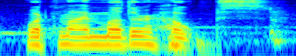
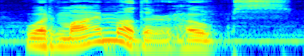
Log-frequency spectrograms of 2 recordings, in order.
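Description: First: Put-on higher boy's voice; boy answering. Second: Put-on slow, deliberate boy's answer; second boy answering. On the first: Nibs answers the rallying question. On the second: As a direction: draw the answer out resolutely. Twin answers in his turn. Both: A narrator's reading.

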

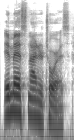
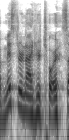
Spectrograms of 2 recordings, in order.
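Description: First: "M S" spelled letter by letter; spelled-out title. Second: "Mister" said in full, as the mistake; wrong title. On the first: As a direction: spell out "M S" clearly to correct. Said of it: "It is M S". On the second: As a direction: reads the name as "Mister Niner Torres". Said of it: "no, it's Miss". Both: Shown as a demonstration.

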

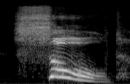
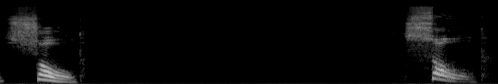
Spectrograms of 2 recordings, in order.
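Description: First: Loud, long "sold" falling steeply; big drawn-out auctioneer's hammer call; emphatic auctioneer call. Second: Drawn-out "sold" with falling pitch; auctioneer's sale call. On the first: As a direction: belt out the final sale. Auctioneer closes the sale again. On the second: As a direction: close the bidding with a long falling call. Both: Acted.

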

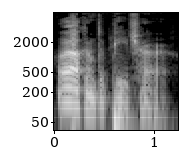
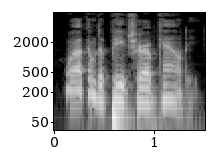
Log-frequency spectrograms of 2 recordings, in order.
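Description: First: A faint country twang, forced politeness; milder country accent. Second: Put-on strong country accent. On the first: Acted. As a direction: Welcome to Peach Herb in a light Southern accent, louder and curt. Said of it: "His accent wasn't as strong as the Reverend's". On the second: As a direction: Welcome to Peach Herb County in a thick Southern country accent, higher and louder. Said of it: "in a strong country accent".

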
